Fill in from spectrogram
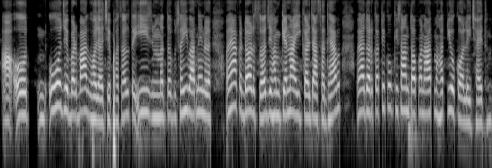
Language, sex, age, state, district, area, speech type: Maithili, female, 18-30, Bihar, Darbhanga, rural, spontaneous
